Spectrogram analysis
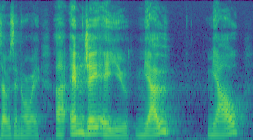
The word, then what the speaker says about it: mjau: M-J-A-U, meow, meow, pronounced the same, but spelled very differently.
